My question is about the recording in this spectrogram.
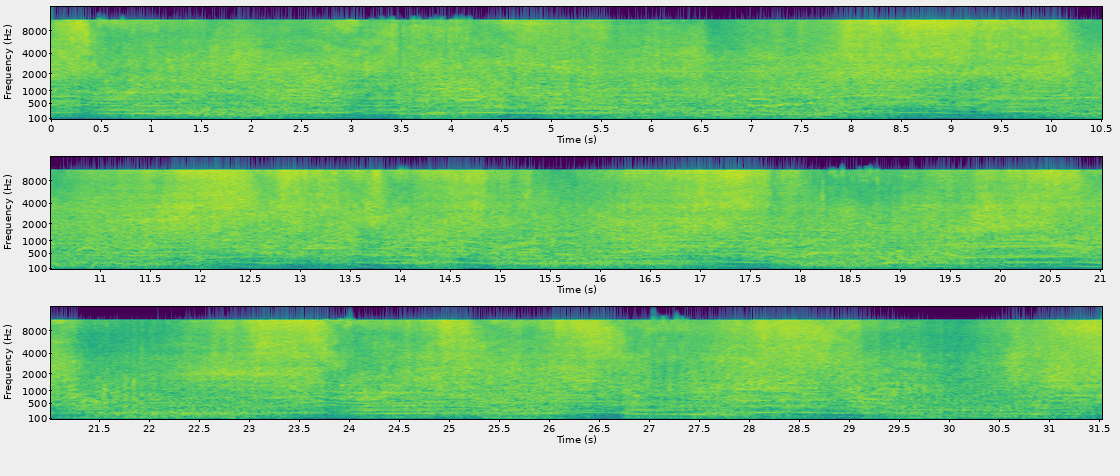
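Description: A field of IMCA Hobby Stock race cars running laps on a dirt oval, their engines rising and falling in pitch as cars come past and fade away.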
